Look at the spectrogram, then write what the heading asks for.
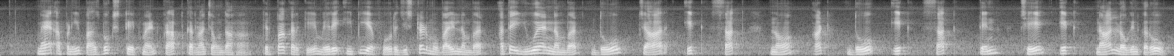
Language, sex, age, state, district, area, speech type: Punjabi, male, 45-60, Punjab, Rupnagar, rural, read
